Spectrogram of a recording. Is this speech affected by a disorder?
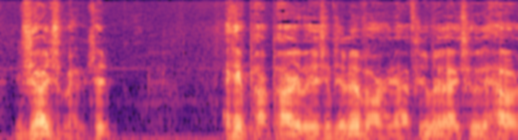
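Yes: tongue cancer surgery; three or four tongue surgeries.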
